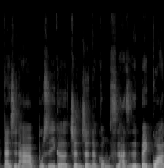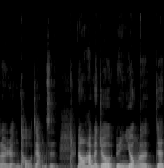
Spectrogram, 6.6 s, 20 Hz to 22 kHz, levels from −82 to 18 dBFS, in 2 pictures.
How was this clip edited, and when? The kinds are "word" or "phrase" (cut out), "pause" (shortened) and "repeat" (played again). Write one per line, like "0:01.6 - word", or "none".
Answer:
0:04.8 - pause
